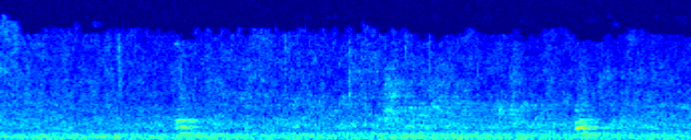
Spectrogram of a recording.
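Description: A small dog yips twice, short high barks about a second in and again near the end, over the steady hubbub of a crowded hall.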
